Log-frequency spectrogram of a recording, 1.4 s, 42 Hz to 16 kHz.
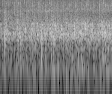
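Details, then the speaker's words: Bennche Spire 800 twin-cylinder UTV after a full engine rebuild, first startup: steady, even idle at about 1500 rpm with a firm low pulse; both cylinders firing cleanly, no knocks or misses, no coolant bubbles. "and it sounds like it's running on both cylinders, so that's a positive."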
